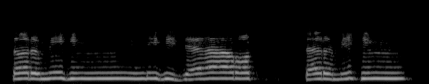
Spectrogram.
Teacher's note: गुन्ना करके नाक से निकालना है आवाज।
